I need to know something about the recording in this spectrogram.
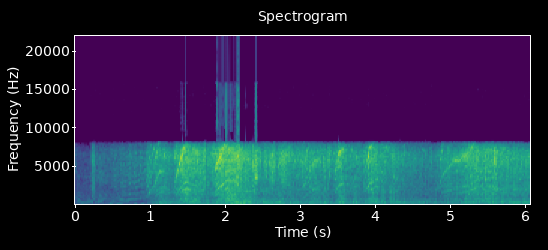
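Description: A toy car's electric motor whines loudly as it speeds and skids across gravel.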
